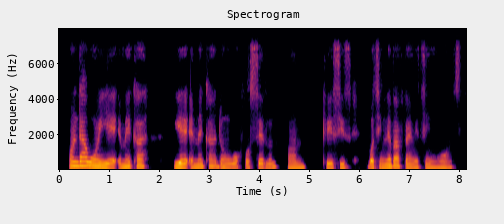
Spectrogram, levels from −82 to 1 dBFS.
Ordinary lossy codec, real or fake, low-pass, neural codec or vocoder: AAC, 48 kbps; fake; 7.2 kHz; codec, 24 kHz, 0.9 kbps, WavTokenizer, large speech release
